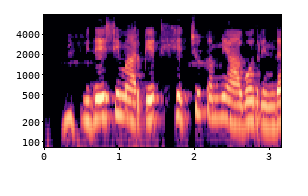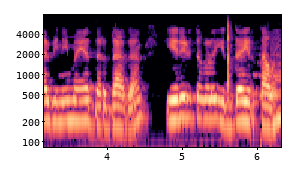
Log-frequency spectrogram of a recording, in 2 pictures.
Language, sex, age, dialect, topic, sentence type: Kannada, female, 25-30, Dharwad Kannada, banking, statement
